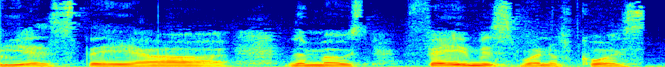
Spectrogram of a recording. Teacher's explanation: There's incredible care with some of the details here. Listen to the tiny little sort of catch breath right after the word most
